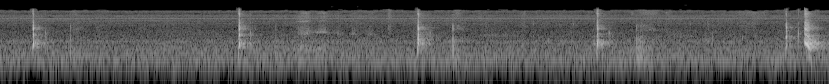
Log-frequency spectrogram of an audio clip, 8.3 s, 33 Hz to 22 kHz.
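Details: Five to six sharp, abrupt hiccups about every two seconds, roughly 33 a minute, in a quiet room; hiccups.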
